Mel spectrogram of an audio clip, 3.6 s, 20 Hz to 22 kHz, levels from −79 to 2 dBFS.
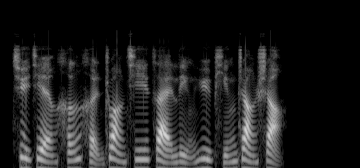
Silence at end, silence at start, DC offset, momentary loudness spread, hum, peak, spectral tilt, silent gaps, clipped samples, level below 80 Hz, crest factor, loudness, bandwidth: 0.8 s; 0.15 s; 0.5%; 12 LU; none; -4 dBFS; -3.5 dB/octave; none; under 0.1%; -60 dBFS; 20 dB; -23 LUFS; 11 kHz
